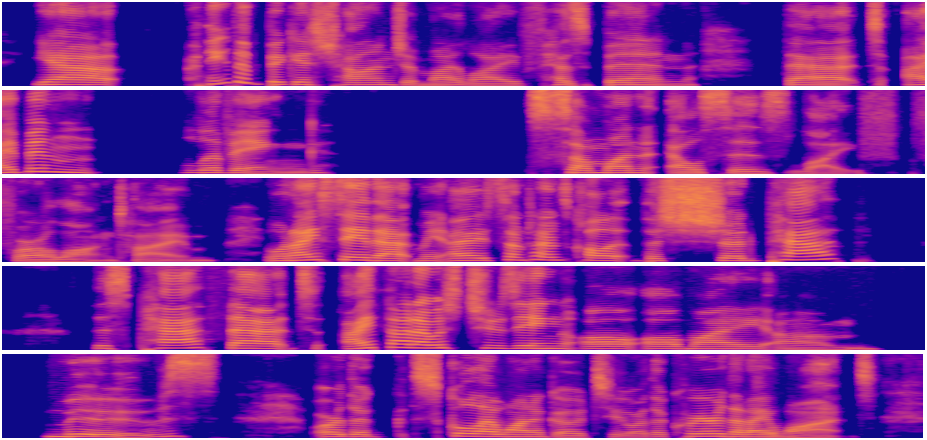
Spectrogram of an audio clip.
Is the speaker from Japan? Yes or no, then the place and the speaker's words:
yes; Japan; moved away; also born or lived in United States / North America / Europe; being born and raised in Japan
